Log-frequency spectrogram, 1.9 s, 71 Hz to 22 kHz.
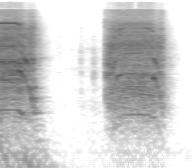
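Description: A RIDGID four-mode impact driver set to mode 3 backs out screws in two loud, close bursts, each roughly half a second of rattling, hammering whine separated by a brief silence.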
